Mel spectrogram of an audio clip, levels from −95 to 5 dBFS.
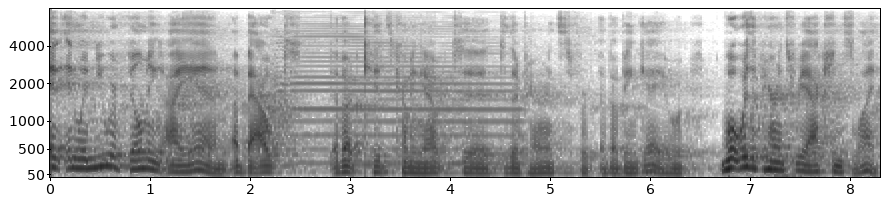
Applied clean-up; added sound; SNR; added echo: none; Bowed string instrument; 17 dB; reverberation time 2.0 s.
